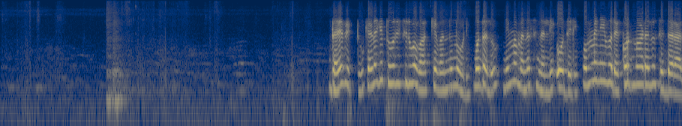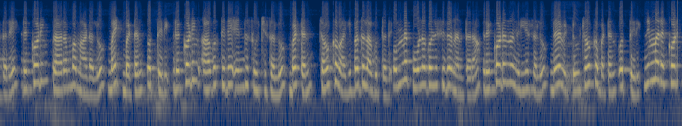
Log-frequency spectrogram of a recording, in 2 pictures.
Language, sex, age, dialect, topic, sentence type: Kannada, female, 60-100, Dharwad Kannada, banking, statement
